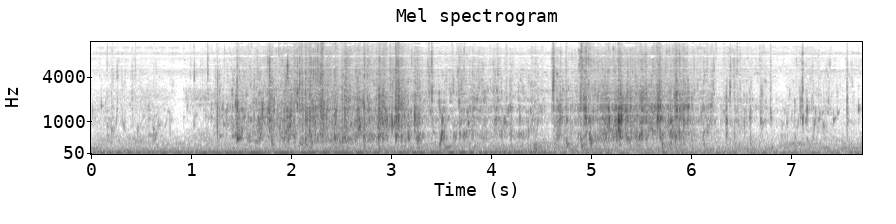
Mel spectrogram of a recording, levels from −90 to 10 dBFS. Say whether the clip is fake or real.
real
